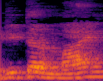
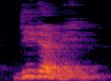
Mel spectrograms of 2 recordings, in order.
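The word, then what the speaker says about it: determine: প্রায় বলে থাকি ডেঙ্গু কি বলি ডেঙ্গু কিন্তু উচ্চারণ হবে ডেঙ্গি ডেঙ্গি ডেঙ্গি আমরা এটাকে ডিটারমাইন বলে থাকি কি বলে থাকি ডিটারমাইন কিন্তু আদ উচ্চারণ হবে ডিটারমিন ডিটারমিন ডিটারমাইন ট ডিটারমিন ওকে নেক্সট আবার খেয়াল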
